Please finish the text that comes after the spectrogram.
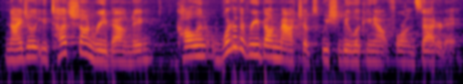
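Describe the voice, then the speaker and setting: A woman's voice: medium pitch, expressive, fast. Polished young woman anchoring sports news. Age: young adult. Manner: polished, upbeat anchor delivery.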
